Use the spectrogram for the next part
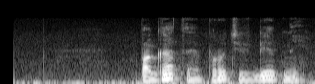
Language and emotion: Russian, neutral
